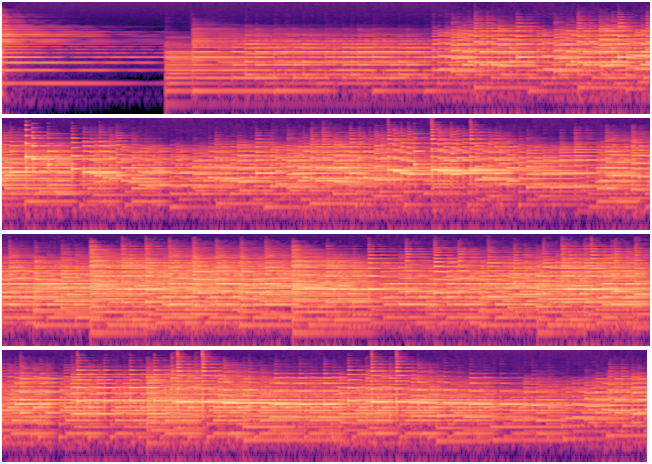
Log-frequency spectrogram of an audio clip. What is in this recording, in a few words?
piano; chopin fantaisie impromptu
